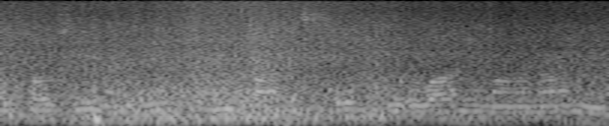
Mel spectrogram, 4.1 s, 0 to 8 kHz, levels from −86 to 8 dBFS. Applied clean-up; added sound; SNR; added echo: none; Waves, surf; -3 dB; reverberation time 0.1 s.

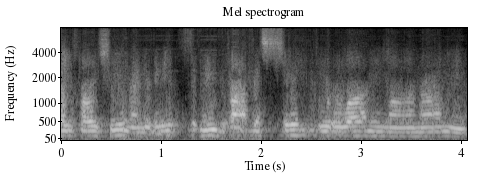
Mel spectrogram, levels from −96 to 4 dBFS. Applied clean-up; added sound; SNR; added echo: neural separator model SepFormer DNS4.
